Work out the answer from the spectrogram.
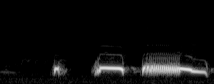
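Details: Decoy spotted dove calling in the morning to stimulate other doves to call: a short low coo, then two longer steady hollow coos, the last slightly throbbing and dropping at the end.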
